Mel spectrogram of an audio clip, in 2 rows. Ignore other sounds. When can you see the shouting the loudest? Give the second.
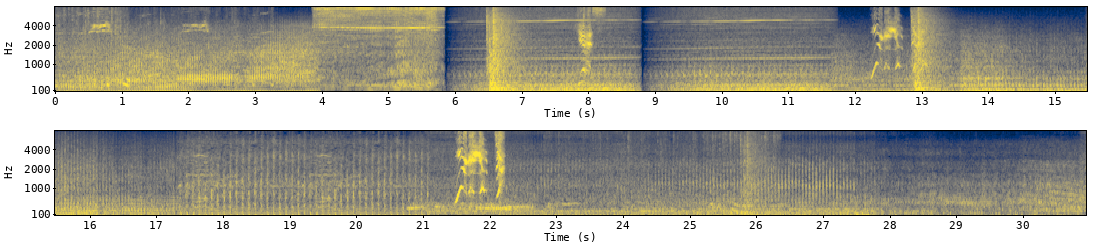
22 s.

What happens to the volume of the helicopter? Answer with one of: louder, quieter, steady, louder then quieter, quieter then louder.
quieter.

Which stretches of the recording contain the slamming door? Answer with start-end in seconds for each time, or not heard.
6.5-7.3, 12.8-13.8, 25.8-26.2.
